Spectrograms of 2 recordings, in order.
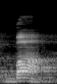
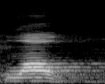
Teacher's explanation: یعنی دونوں ہونٹ مل جاتے ہیں با. اور واو جو آتا ہے اس میں ہونٹ ملتی نہیں بلکہ ہونٹوں کی گولائی سے ادا ہوتا ہے، جیسے واو ایسے کر کے اس کو ادا کیا جاتا ہے.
